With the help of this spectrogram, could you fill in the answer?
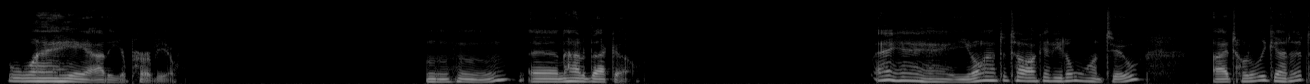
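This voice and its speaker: A man acting in an ASMR roleplay as a gentle, doting caregiver, speaking softly in a soothing, coaxing manner. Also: medium pitch, takes it slowly, pauses often, no echo, studio quality, lightly acted. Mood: tender, concerned. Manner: soft, soothing, playful coaxing. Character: gentle, doting male caregiver comforting a partner.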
